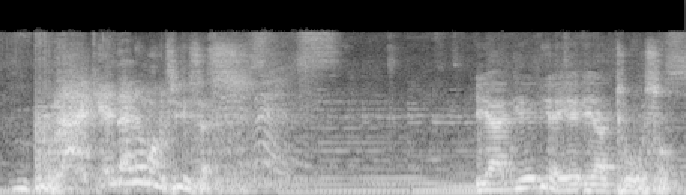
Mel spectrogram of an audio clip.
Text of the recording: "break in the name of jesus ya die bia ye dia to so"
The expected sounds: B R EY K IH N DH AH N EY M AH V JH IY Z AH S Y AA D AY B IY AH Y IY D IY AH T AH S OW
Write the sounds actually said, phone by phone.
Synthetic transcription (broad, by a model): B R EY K IH N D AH N EY M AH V JH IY S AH S Y AA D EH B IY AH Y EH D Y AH T AH S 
